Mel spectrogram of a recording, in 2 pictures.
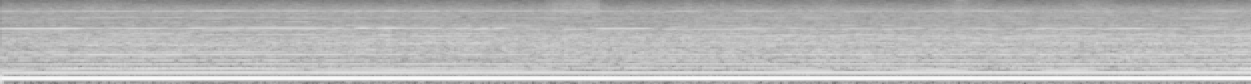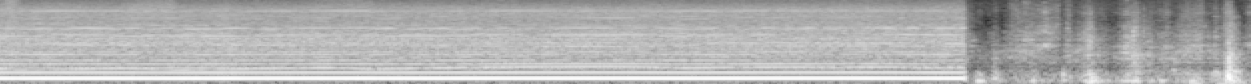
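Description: An electric sander whines steadily as a wooden stick is pressed against its spinning disc.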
